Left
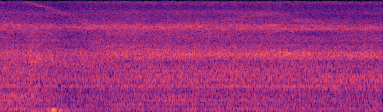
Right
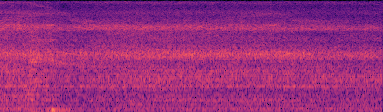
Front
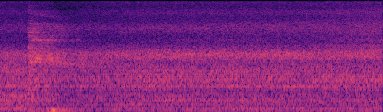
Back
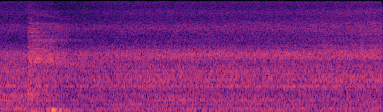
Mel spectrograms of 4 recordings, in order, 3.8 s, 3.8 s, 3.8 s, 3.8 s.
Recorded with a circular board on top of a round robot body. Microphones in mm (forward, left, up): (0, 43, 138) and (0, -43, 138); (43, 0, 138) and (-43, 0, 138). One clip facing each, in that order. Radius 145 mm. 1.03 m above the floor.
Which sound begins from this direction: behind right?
Whispering, at 0.3 s.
